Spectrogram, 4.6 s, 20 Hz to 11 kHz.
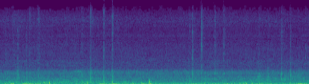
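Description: Steady low rumble with scattered light clicks from a Romney, Hythe & Dymchurch Railway 15-inch gauge train running along the track.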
